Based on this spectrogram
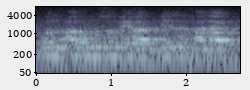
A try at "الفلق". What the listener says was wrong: فلق قاف کو کھولیے قاف بھی کہیں فلق آپ تو پہلے بات قاف ہی نہیں کہہ رہے کھولنا تو چھوڑیے آپ کاف کہہ رہے کاف فلق نہیں فلق فلق کھولیے فلق نہیں فلق وہاں رکیے نہیں کھول دیجیے فلق فلق فلق فلق نہیں فلق فلق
